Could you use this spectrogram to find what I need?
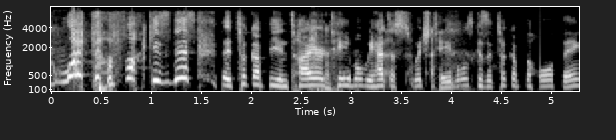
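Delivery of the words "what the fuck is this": high, slow shocked outburst; retold shock. Diner shocked by the huge pizza, high slow disbelief. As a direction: gape at the giant pizza. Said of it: "I was like".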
